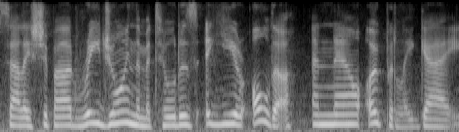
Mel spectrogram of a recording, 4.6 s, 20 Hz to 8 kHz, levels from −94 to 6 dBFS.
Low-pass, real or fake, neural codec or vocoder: 7.2 kHz; real; none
